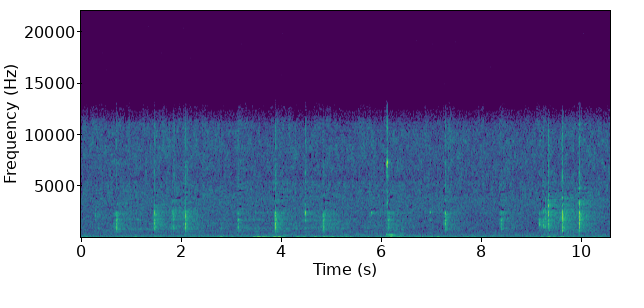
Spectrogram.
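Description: Faint, irregular light clicks and taps of a stylus pen working on a graphics tablet, about a dozen spread unevenly with a quick cluster near the end.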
